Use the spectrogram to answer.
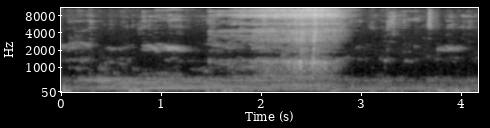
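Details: Adult father snoring while asleep: deep, rumbling, rattling breaths and loud snoring, with a faint whiny voice nearby; snoring.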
